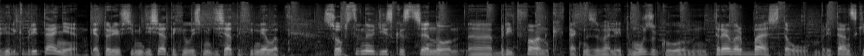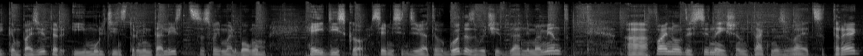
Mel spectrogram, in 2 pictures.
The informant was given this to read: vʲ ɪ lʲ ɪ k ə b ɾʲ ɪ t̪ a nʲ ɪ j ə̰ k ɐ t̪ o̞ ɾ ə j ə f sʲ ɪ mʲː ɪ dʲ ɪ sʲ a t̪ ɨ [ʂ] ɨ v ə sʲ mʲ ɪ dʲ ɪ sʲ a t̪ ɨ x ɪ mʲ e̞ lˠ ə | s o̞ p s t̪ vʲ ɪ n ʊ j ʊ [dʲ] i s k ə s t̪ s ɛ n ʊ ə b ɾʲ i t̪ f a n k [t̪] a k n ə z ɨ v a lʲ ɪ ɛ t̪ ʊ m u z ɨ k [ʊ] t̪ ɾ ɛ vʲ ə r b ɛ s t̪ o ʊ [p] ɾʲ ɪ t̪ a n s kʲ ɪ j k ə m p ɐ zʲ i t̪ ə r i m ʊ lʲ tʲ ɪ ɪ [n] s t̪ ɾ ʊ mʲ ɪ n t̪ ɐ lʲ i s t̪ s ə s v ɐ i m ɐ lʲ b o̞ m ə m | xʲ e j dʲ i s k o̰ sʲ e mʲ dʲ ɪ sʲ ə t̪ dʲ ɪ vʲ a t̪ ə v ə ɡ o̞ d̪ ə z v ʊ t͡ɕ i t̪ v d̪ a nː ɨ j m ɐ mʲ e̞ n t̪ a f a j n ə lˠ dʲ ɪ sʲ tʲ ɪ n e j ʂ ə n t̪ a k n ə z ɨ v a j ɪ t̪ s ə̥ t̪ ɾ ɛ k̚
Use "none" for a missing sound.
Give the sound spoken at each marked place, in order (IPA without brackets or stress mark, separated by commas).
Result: x, dʲ, t̪, ʊ, b, n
